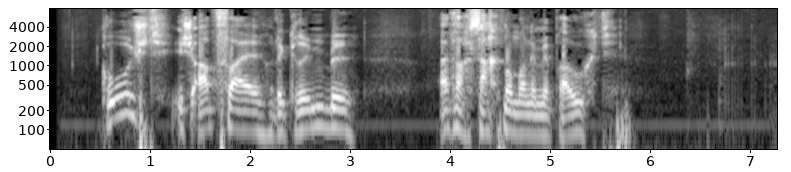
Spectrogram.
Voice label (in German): "kruscht", schwaebisch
